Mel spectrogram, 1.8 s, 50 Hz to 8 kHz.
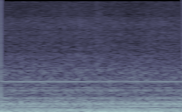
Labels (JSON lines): {"label": "anthrophony, boat engine", "recorder": "SoundTrap 300"}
